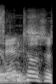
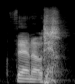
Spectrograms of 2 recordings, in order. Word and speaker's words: Thanos: If you could Thanos style snap your fingers and go back to a time where there Santos was... Santos is Thanos' younger brother, less successful, but equally as villainous. Continue. – Did I pronounce it wrong? – Thanos.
